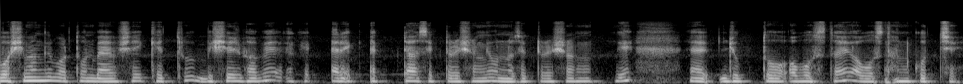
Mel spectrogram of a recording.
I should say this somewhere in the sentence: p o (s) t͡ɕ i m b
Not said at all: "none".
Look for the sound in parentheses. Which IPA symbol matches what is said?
ʃ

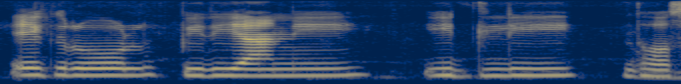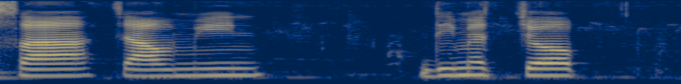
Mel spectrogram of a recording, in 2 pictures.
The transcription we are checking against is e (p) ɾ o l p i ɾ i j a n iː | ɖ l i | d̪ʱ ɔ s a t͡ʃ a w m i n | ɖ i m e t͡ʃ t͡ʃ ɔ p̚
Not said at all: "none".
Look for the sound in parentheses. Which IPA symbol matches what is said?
k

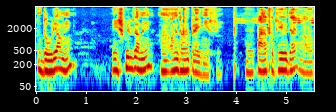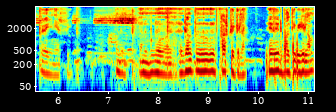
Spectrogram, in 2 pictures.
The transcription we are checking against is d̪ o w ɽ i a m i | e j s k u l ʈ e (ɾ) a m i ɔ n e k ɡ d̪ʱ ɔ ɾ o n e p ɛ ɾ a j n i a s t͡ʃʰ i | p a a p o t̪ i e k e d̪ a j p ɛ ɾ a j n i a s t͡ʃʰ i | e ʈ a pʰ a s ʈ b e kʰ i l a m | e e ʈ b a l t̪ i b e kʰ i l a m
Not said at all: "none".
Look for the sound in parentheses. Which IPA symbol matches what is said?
none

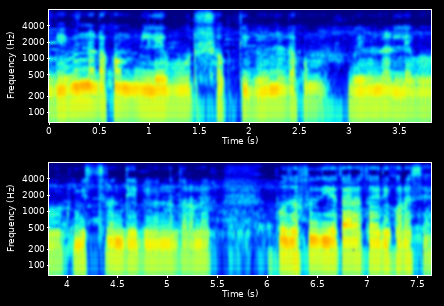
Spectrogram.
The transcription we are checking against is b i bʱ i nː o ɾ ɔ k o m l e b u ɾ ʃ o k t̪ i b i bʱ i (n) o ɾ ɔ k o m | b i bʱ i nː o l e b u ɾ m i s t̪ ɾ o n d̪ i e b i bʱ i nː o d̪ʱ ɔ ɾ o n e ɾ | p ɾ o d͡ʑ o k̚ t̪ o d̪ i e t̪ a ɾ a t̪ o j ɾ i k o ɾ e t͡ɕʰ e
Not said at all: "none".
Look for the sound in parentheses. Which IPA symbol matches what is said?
nː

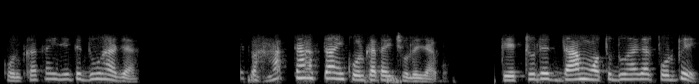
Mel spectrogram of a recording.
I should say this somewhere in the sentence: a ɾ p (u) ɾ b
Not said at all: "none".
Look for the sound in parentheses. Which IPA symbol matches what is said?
o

